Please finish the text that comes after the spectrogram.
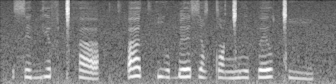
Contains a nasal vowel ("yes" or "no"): no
